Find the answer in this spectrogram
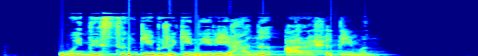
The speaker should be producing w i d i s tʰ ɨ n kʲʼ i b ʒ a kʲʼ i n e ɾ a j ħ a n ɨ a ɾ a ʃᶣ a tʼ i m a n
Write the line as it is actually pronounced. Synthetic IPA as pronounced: w i d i s tʰ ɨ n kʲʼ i b ʐ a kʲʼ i n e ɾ e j ħ a n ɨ a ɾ a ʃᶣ a tʼ i m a n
